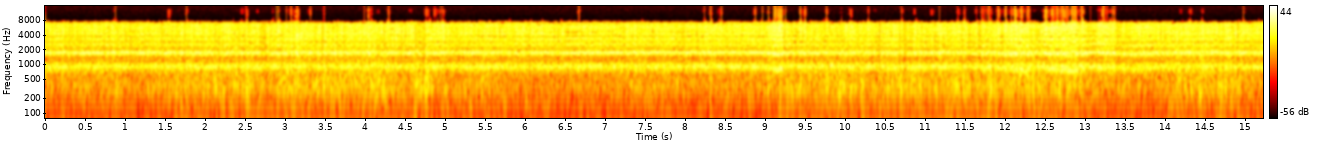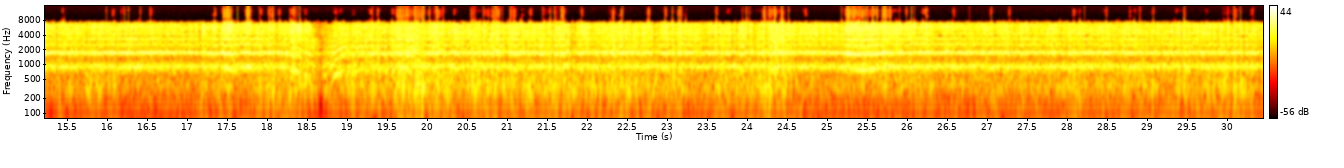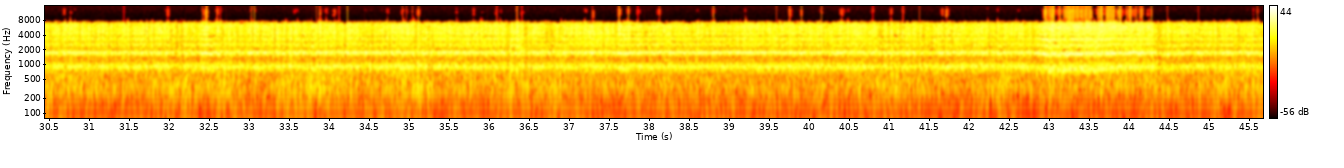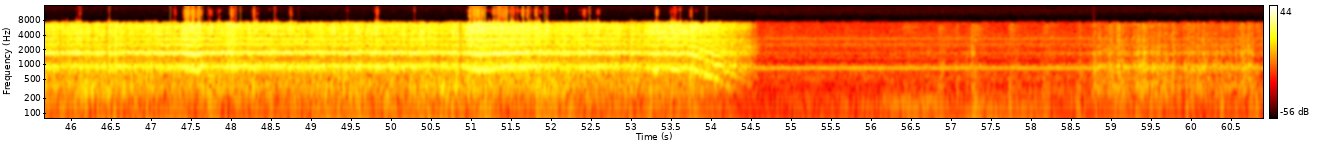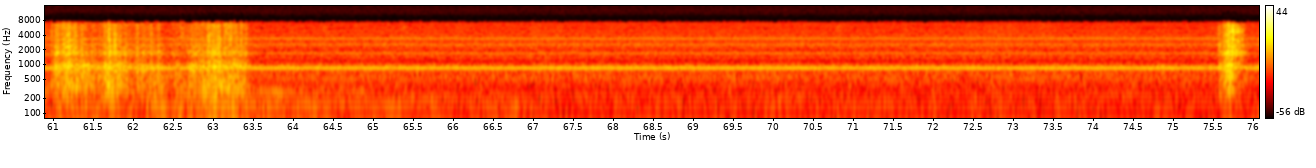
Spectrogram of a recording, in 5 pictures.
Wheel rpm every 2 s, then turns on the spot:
230, 230, 230, 230, 230, 230, 220, 230, 230, 180, 230, 230, 230, 230, 230, 240, 240, 240, 230, 230, 230, 220, 230, 230, 230, 230, 220, 20, 0, 10, 20, 20, 0, 0, 0, 0, 0, 0.
58-64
